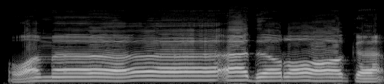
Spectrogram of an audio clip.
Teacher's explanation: را کو موٹا پڑھیں گے، کھڑی زبر ہے، تھوڑا سا اس کو لانگ بھی کریں گے۔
